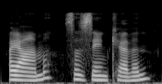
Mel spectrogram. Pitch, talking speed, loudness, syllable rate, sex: 215 Hz, 185 wpm, -18 LUFS, 4.6 syllables/s, female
